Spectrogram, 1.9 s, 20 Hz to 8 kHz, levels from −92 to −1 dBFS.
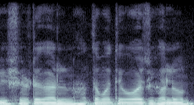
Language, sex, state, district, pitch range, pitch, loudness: Marathi, male, Maharashtra, Aurangabad, 120-125 Hz, 120 Hz, -14 LUFS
